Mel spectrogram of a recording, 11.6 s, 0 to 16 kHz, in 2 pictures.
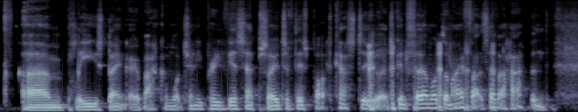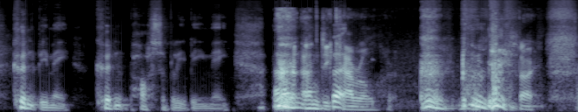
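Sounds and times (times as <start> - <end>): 
speech: 0.2 - 11.5
laughter: 3.6 - 5.4, 10.4 - 11.5
person coughing: 3.7 - 4.9, 10.0 - 11.0.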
